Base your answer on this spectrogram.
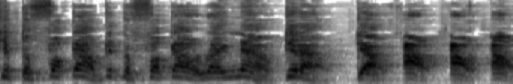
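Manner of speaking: put-on harsh, stern tone. Retelling how a man ordered him out: imitating someone ordering him out. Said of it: "talking to me like I'm a dog".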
